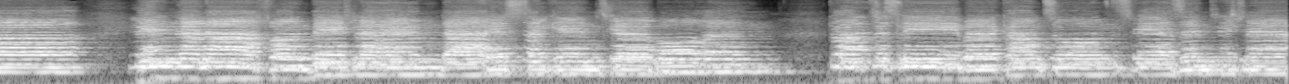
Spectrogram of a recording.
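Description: Mixed SATB choir singing a cappella in several-part harmony, with two short breaks between phrases, about a second in and again near eight seconds.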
